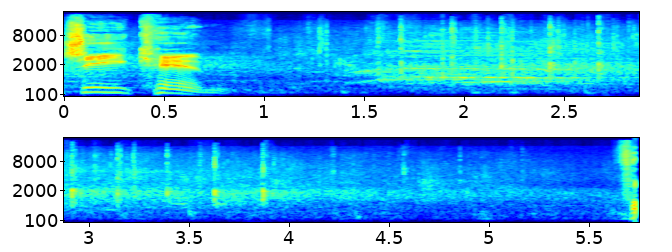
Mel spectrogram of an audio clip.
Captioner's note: audience applauding; audience cheering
